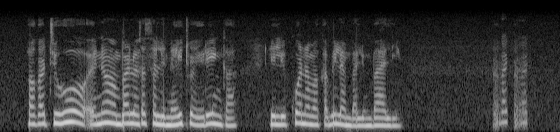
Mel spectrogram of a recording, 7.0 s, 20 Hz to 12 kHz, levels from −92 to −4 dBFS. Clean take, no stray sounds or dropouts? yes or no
no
